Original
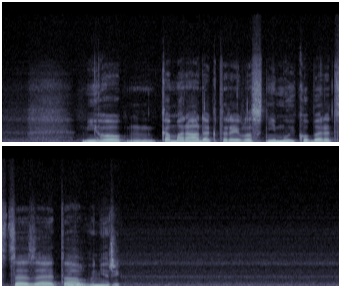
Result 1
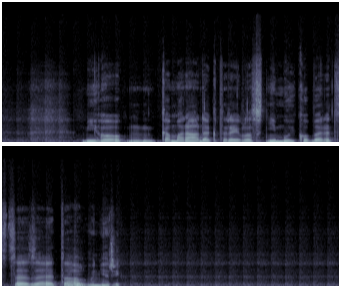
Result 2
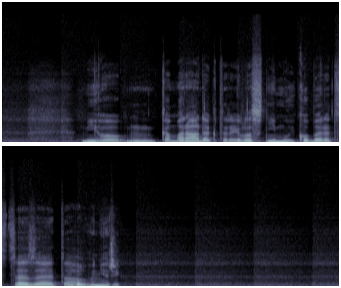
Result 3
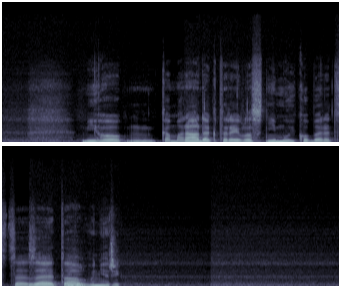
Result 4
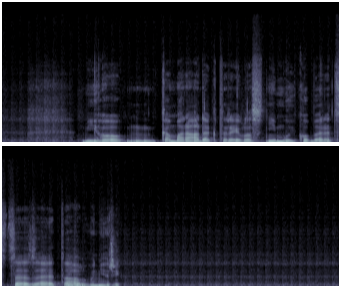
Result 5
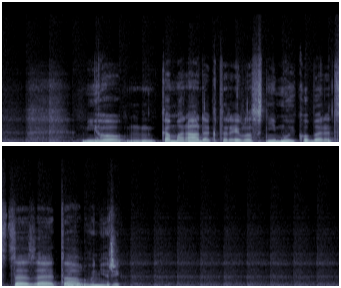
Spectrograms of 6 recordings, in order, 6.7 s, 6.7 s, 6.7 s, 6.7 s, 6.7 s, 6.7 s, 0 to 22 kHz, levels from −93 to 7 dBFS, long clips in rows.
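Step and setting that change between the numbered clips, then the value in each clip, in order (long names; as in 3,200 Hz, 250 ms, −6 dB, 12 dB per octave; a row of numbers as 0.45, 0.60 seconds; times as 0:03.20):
shaped tremolo, speed: 7.1, 1.7, 0.55, 12, 4.3 Hertz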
